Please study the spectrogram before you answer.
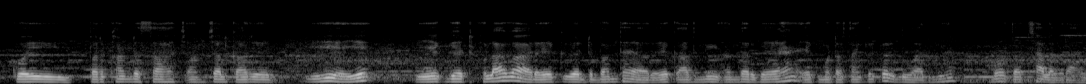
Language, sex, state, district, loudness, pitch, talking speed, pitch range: Hindi, male, Bihar, Saran, -29 LUFS, 120 Hz, 175 wpm, 115-125 Hz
